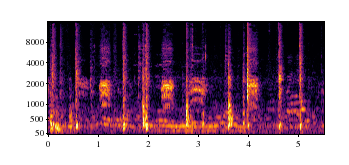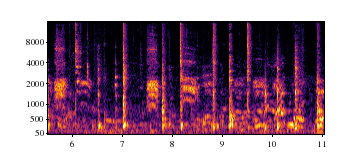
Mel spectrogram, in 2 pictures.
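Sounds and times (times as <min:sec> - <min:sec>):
harsh cawing calls: 0:00.5 - 0:01.6, 0:02.2 - 0:03.2, 0:03.9 - 0:04.3, 0:05.4 - 0:06.4, 0:07.5 - 0:08.6, 0:09.5 - 0:10.1.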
